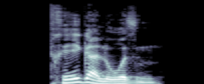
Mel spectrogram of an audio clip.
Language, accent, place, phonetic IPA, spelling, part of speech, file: German, Germany, Berlin, [ˈtʁɛːɡɐloːzn̩], trägerlosen, adjective, De-trägerlosen.ogg
- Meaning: inflection of trägerlos: 1. strong genitive masculine/neuter singular 2. weak/mixed genitive/dative all-gender singular 3. strong/weak/mixed accusative masculine singular 4. strong dative plural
